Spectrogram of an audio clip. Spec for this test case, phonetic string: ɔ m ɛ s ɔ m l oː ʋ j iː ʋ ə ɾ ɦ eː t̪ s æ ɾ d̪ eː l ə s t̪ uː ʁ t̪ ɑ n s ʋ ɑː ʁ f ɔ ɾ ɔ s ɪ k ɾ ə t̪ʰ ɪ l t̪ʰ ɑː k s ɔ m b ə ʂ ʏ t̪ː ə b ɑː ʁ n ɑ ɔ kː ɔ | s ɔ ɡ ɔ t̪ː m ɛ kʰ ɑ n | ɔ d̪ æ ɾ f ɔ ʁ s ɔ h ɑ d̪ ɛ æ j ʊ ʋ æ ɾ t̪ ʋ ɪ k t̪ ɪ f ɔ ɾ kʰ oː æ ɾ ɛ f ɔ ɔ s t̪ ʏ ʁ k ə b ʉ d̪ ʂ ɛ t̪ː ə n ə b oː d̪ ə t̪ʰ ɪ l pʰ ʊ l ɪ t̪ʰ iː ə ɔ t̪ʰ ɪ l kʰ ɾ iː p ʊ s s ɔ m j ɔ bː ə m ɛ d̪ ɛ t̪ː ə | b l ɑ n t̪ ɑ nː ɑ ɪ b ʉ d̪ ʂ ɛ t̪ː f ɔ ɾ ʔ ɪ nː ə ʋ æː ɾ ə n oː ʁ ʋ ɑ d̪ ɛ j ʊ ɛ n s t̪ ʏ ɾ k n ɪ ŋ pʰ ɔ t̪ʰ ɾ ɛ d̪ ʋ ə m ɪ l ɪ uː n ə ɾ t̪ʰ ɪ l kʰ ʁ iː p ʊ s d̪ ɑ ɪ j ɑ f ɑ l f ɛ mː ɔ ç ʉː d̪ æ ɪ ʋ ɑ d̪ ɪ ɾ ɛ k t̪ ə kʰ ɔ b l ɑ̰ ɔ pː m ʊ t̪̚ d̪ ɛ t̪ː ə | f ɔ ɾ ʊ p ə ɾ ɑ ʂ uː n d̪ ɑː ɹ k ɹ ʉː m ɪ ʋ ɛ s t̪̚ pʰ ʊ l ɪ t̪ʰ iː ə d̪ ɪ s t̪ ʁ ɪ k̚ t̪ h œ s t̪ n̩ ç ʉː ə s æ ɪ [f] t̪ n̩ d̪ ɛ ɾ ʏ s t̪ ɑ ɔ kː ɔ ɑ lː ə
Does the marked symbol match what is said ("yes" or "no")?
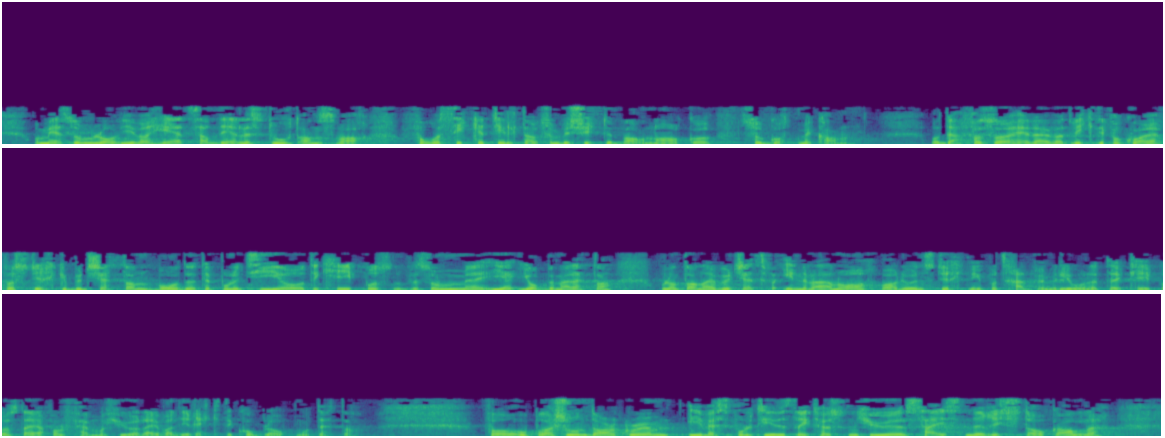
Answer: no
